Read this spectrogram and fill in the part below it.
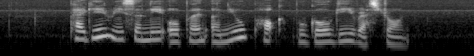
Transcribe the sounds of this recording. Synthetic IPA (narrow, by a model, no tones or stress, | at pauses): pʰɛɡiɹisə̃nliʔopʰə̃nənjupʰɔkb̥uɡolɡiɹɛstɹɔ̃n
